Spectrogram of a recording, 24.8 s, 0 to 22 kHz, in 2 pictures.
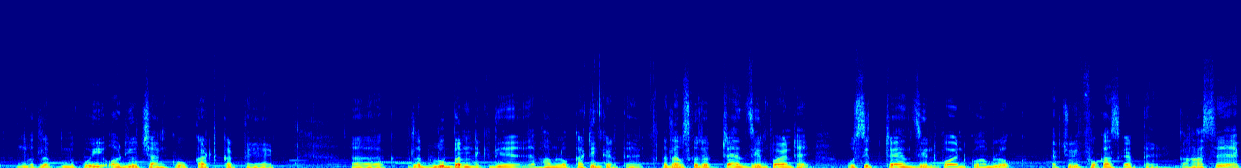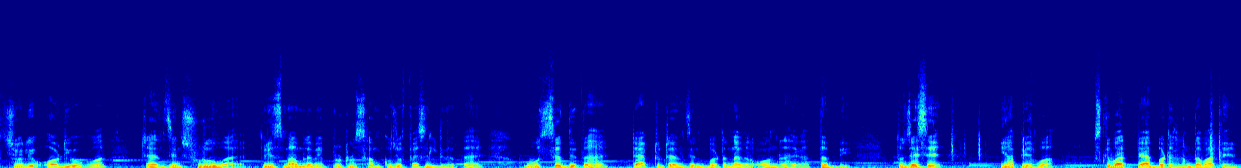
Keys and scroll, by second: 21.6 r, 24.6 Tab.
